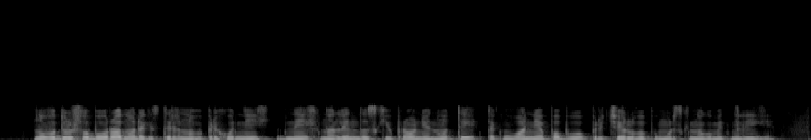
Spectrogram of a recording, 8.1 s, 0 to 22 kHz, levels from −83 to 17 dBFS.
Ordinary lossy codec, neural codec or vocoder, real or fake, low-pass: none; none; real; 5.4 kHz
